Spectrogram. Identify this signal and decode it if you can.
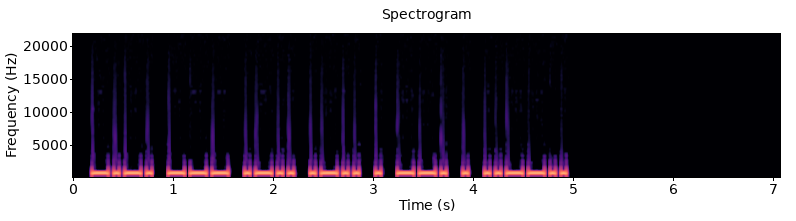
Morse code, heard as a keyed tone, about 22 wpm, 700 Hz. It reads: COLLEGE?
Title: Sentences from Top 1300 Words 22wpm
